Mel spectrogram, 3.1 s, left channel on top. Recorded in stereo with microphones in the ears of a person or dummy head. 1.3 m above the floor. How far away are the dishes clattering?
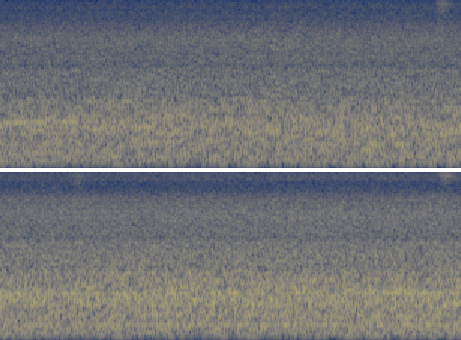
No dishes clattering in this recording.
